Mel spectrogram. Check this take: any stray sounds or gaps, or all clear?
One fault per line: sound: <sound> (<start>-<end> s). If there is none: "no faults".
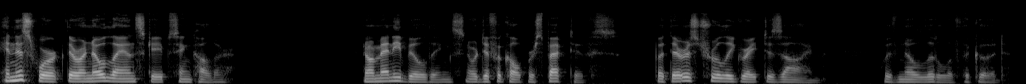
no faults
